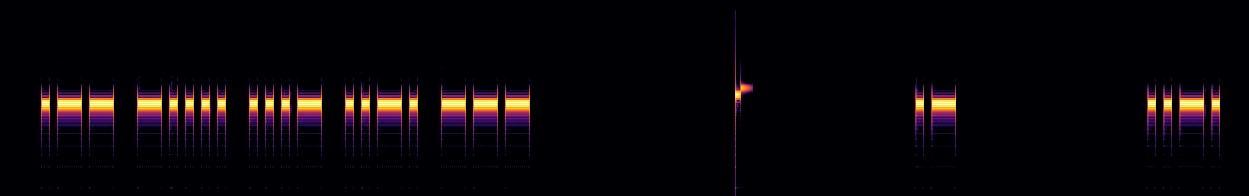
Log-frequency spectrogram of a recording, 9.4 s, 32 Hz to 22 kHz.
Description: Morse code, heard as a keyed tone, about 20 wpm, spaced as for 13 wpm, 700 Hz. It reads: W6VFO AF
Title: USA Call Signs - 5 Characters - 8x Character Spacing - 20wpm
